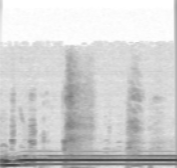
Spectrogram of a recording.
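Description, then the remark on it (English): A voice holds a long, steady howl in imitation of a wolf, sustaining one even, mid-pitched note for nearly two seconds, with brief breathy noises and faint murmurs underneath. “Cue the wolf howl.”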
